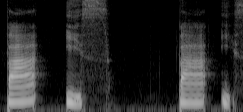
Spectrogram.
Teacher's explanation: But because it has the accent, I moves to its own syllable. So it's going to have 2, and the stress is going to be on the I.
